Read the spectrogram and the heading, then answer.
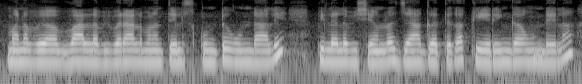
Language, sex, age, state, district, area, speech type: Telugu, female, 30-45, Telangana, Warangal, urban, spontaneous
